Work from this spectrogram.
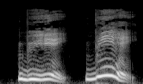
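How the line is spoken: Fierce voice. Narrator (Russian): подхватил мужик свирепым голосом

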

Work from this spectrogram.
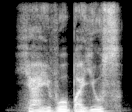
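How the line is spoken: Whispered. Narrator (Russian): шепнула она мужу

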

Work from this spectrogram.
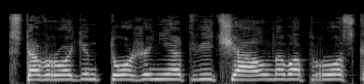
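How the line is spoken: Shouting. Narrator (Russian): крикнула студентка

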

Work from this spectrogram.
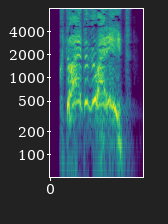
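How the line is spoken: Shouted. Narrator (Russian): закричал Варенуха

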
